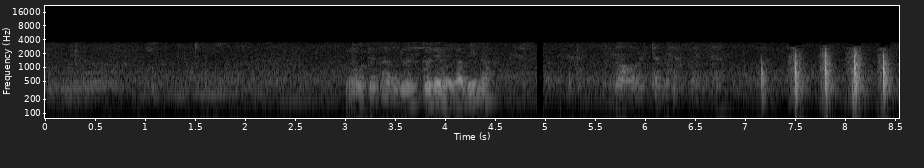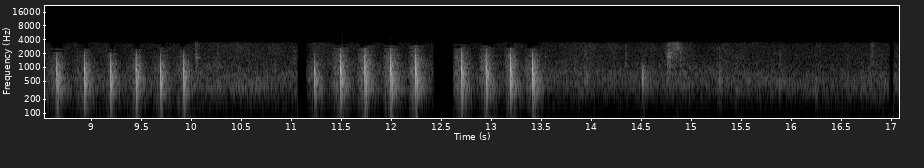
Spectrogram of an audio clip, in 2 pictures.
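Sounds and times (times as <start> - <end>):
knuckles knocking on door: 7.2 - 10.0.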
